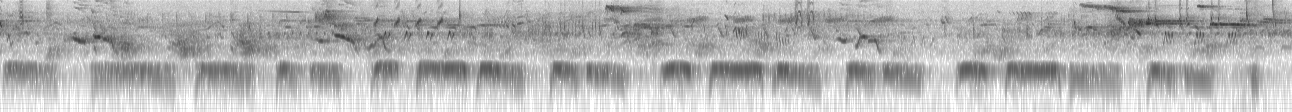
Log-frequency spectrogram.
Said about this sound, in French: Là, c'est le pigeon ramier. Ce grand pigeon des bois grille avec des barres blanches sur les ailes. Un oiseau farouche, difficile à approcher.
